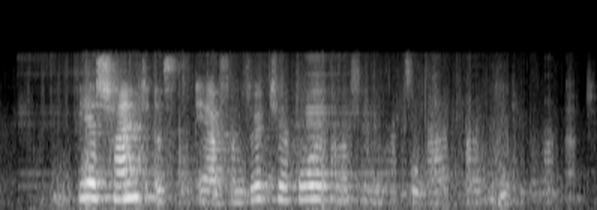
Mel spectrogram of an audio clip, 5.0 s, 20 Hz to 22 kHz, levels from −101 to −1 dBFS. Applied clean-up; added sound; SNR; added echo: neural separator model SepFormer DNS4.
